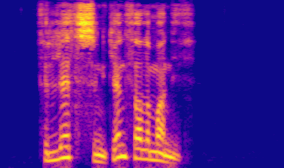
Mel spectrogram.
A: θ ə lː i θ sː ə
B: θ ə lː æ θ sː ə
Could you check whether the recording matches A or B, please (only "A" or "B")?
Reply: B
